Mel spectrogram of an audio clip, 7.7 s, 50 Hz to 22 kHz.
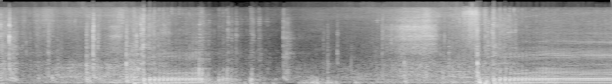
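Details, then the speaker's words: XR150 clone single-cylinder bike: chugs unevenly, surging then sagging and nearly dying. It starts but dies when the choke is released or throttle is opened; a carburetor problem is concluded. "As soon as I open up the throttle, it dies. It starts, but classic carburetor problem. As soon as you let go of the choke or give it gas, it dies. So it's definitely an issue with the carburetor."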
